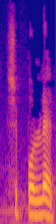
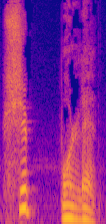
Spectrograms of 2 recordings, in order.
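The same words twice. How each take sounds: First: The first sound is said weakly. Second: The first sound is said strongly. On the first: This is the dialect pronunciation. The speaker calls it wrong. "근데 그렇게 발음 못하는 겁니다. 쉽볼렛 이렇게 발음을 한 거죠" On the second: This is the standard pronunciation. The speaker calls it right. "강하게 해야 되거든요"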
